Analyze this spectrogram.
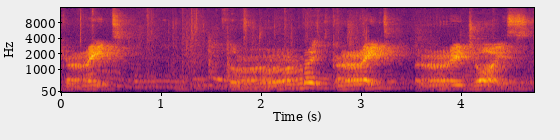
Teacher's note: It's the rolled, long, rolled R.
